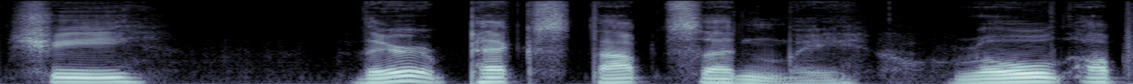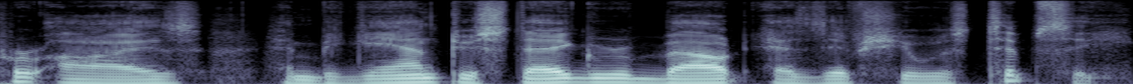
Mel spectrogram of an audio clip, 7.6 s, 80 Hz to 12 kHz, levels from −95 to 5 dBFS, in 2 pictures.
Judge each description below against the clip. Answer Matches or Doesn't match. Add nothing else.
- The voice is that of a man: Matches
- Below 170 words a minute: Matches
